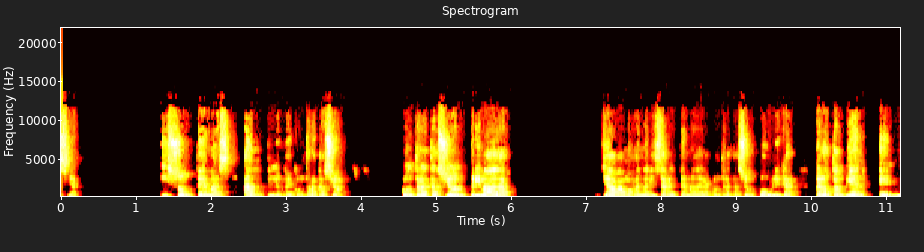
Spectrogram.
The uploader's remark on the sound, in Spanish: a través de la plataforma ZOOM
